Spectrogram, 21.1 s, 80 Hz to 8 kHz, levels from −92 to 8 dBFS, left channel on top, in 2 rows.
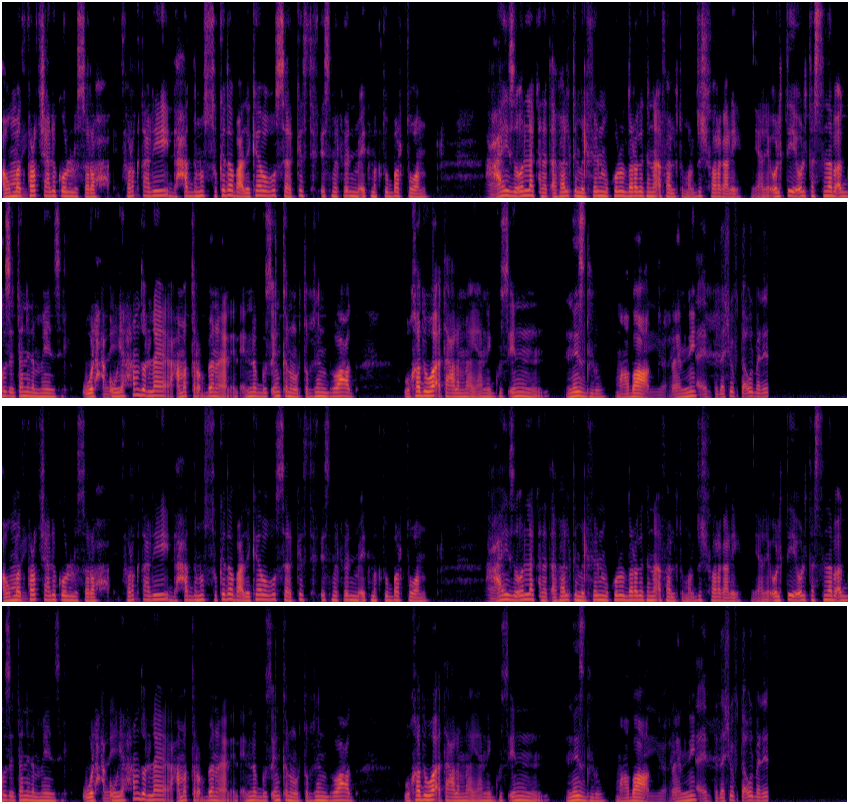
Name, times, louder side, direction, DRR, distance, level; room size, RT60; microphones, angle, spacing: voice 1, 0.0-5.3 6.1-11.3 11.6-15.0 15.6-18.7 19.0-19.3, left 2 dB, 80° left, 2.0 m, -35 dB
voice 2, 6.0-6.4 11.8-12.1 18.6-20.2, equal, 5° left, 4.0 m, -44 dB
head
